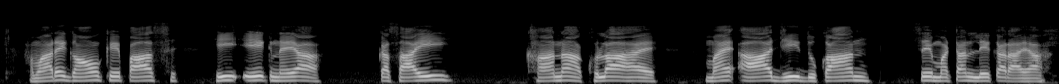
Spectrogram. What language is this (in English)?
Hindi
